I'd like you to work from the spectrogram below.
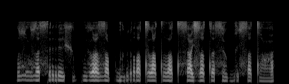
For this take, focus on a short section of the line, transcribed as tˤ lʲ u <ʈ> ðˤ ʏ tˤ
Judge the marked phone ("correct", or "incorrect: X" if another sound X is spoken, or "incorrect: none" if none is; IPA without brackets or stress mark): incorrect: tˤ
